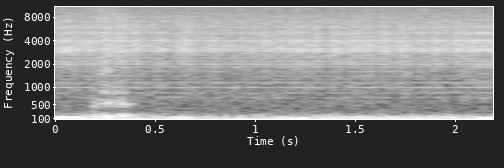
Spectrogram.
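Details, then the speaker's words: Thermalright TR TY-141 PWM fan with sleeved cable, running in a review: a steady, deep hum sits under the airflow throughout. Fan low-pitch hum. "and there's a low pitch noise"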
